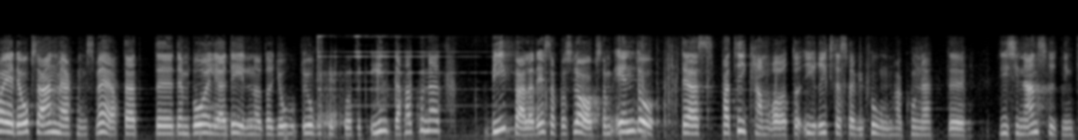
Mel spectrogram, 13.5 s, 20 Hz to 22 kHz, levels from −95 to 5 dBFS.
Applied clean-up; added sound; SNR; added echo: neural mask model RNNoise.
